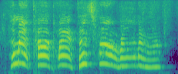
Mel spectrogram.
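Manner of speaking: cocky swagger voice.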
